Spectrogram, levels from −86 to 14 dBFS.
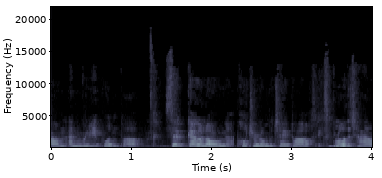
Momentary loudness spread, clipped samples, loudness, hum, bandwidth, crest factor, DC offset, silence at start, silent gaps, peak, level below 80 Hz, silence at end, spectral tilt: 10 LU; under 0.1%; -39 LUFS; none; 15 kHz; 20 dB; under 0.1%; 0 s; none; -20 dBFS; -70 dBFS; 0 s; -5.5 dB/octave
